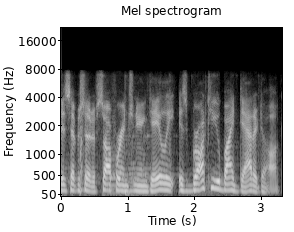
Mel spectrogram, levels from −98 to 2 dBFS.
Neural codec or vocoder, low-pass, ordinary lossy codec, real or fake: none; 7.2 kHz; Opus, 16 kbps; real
